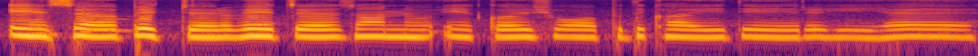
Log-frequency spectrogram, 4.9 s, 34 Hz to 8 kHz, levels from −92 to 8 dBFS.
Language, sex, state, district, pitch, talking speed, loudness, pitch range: Punjabi, female, Punjab, Kapurthala, 225 Hz, 120 wpm, -12 LUFS, 220-230 Hz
